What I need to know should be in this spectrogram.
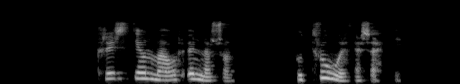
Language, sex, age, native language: Icelandic, female, 40-49, Icelandic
